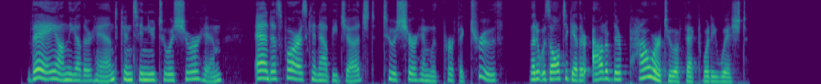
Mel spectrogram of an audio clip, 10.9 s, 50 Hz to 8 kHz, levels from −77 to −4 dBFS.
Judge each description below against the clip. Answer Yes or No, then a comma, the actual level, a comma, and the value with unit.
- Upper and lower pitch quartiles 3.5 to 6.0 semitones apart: Yes, average, 4.5 semitones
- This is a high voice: Yes, high, 215 Hz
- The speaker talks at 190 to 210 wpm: Yes, average, 195 wpm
